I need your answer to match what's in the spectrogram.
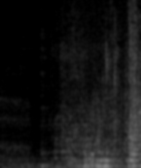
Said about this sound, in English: Well, I'm going to turn the lights on so I could see if it's working or not. So what I like to do is I like to flush.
